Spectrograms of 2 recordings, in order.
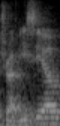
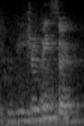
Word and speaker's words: Treviso: And uh, as I already mentioned, the housing forum next week, Wednesday, at how do I pronounce it? Travisio, Traviso, Traviso, Traviso.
